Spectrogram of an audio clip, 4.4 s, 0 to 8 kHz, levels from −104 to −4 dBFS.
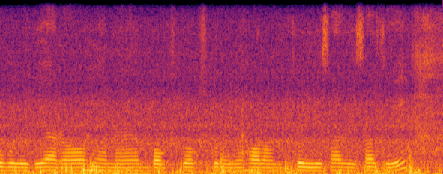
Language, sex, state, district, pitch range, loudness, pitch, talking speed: Chakma, female, Tripura, Unakoti, 165-170 Hz, -18 LUFS, 165 Hz, 150 wpm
